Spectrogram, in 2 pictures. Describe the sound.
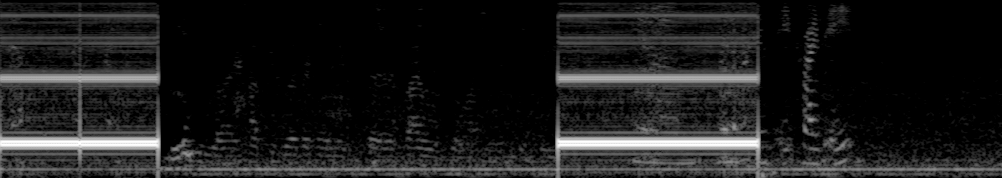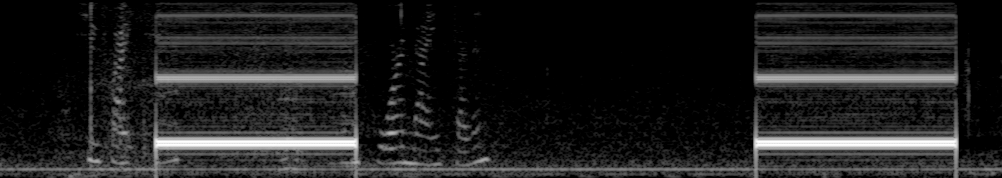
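Four long, steady ringback tones sound on a telephone line as a call is transferred to voicemail. Each ring lasts about two seconds, and a person talks in the gaps between them.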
